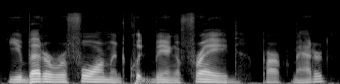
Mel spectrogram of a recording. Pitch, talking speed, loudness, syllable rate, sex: 110 Hz, 160 wpm, -18 LUFS, 4.8 syllables/s, male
